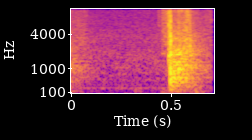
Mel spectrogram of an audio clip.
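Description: A knife chops through a potato on a cutting board in a single sharp cut, loud and close after a quiet moment.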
